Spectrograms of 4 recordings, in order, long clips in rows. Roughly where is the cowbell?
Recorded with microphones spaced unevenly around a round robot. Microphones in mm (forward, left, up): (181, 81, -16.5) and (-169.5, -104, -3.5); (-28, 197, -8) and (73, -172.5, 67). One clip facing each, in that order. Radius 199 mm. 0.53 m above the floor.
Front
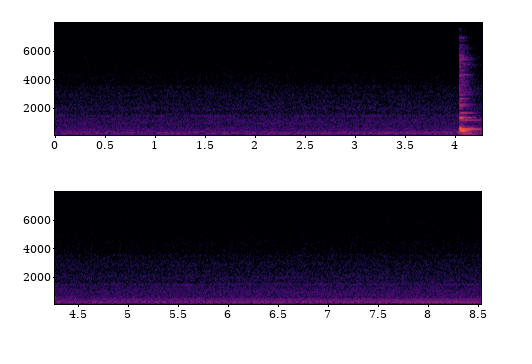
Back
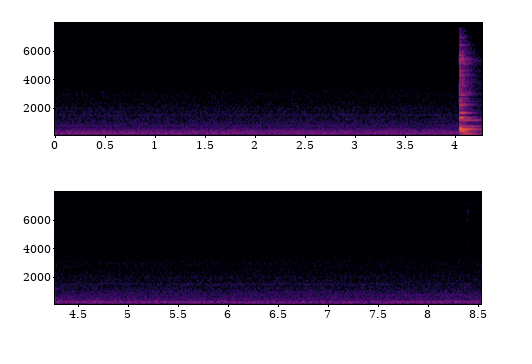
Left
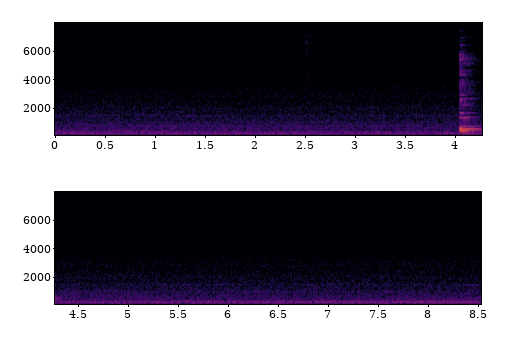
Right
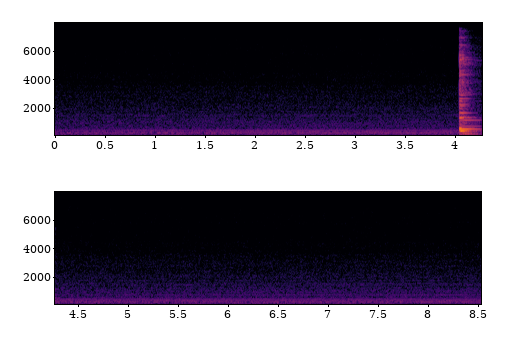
Right.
